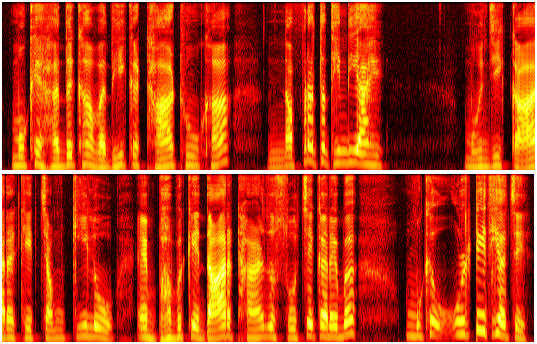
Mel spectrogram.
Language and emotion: Sindhi, disgusted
